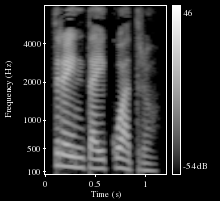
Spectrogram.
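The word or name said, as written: treinta y cuatro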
